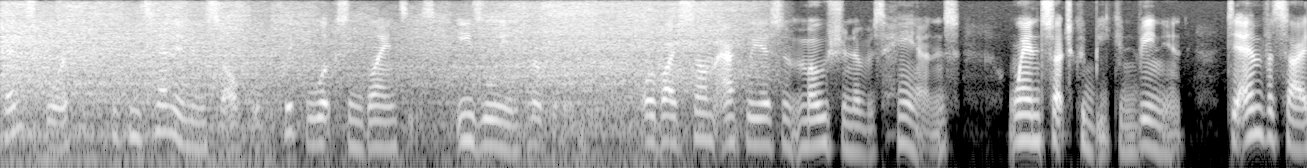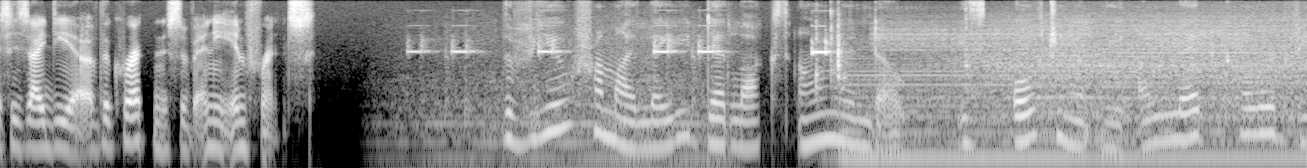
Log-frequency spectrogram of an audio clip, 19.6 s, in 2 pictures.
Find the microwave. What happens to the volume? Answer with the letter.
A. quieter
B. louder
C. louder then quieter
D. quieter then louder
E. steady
B.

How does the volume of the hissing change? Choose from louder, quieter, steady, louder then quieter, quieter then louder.
quieter then louder.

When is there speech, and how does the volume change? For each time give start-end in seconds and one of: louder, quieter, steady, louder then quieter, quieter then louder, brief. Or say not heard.
0.0-12.2 steady
13.6-19.5 steady.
